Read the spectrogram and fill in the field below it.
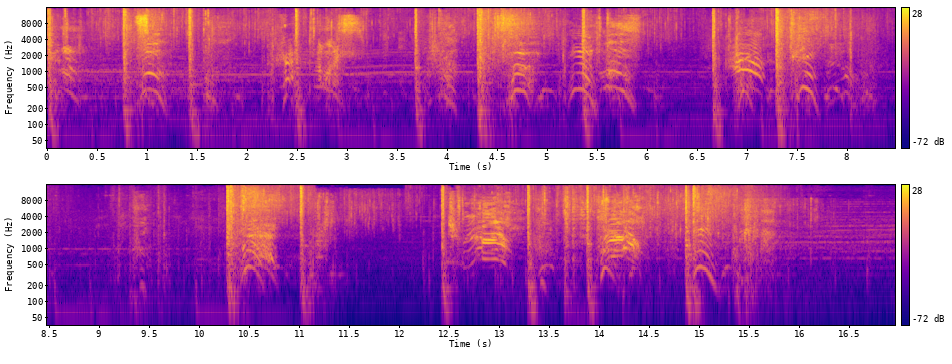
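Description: Heavy blows strike flesh with hard thuds.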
